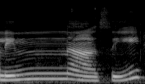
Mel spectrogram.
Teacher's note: நூனுக்கு மேலே சத்து வந்தனால நூனு நம்மளால அழுத்தி உச்சரிக்கணும்.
